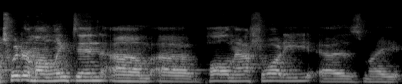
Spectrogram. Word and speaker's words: Nashawaty: It's Nashawaty pronounced Smith. No, it's Nashawaty. But no, I'm on Twitter.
